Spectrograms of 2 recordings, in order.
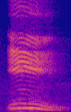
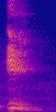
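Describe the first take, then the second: First: ई stretched long; long drawn-out i. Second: ई said short and gentle; a brief ई, not drawn out. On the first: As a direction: pull the vowel ई out. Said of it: "उसको हम खींच के बोलते हैं". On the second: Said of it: "हम उसे धीरे से बोलेंगे". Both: Shown as a demonstration.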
